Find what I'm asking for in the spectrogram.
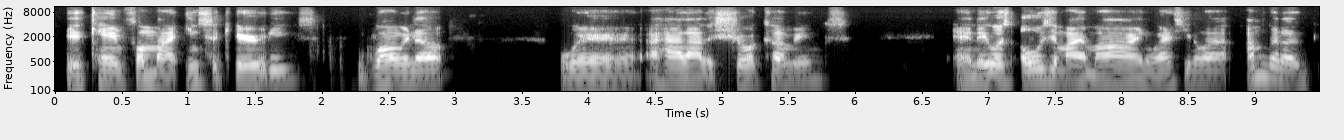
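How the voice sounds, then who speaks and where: A man's voice: mid-range voice, no room sound, poor audio. A man from Haiti, an educator being interviewed, who talks hesitantly with many ums.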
